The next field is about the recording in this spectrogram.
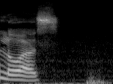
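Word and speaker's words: loess: इसका प्रोनाउंसिएशन है लोअर्स।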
